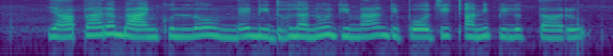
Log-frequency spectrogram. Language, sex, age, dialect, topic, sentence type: Telugu, female, 18-24, Southern, banking, statement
